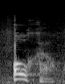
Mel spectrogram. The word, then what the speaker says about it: Ochel: But how do you say the word Ochel? – Okay. – The Segel. Ochel.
